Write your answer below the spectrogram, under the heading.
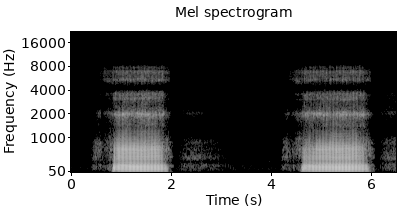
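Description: Two loud, buzzing snores about four seconds apart, each followed by a softer out-breath, in a steady rhythm. Loud rhythmic snoring.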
